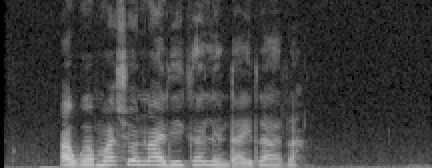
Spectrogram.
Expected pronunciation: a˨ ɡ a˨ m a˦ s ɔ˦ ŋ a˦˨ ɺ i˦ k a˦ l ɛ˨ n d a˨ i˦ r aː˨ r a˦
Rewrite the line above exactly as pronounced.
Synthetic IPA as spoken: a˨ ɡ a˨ m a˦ ʃ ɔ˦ n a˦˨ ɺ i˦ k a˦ l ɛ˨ n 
